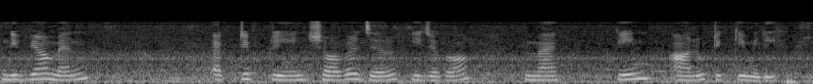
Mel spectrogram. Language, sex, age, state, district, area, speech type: Urdu, female, 18-30, Uttar Pradesh, Mau, urban, read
